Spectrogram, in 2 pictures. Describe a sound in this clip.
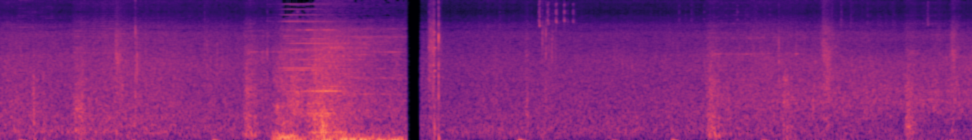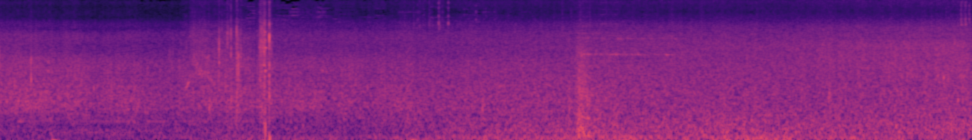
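A creature's bites crunch in short, sharp bursts again and again.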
